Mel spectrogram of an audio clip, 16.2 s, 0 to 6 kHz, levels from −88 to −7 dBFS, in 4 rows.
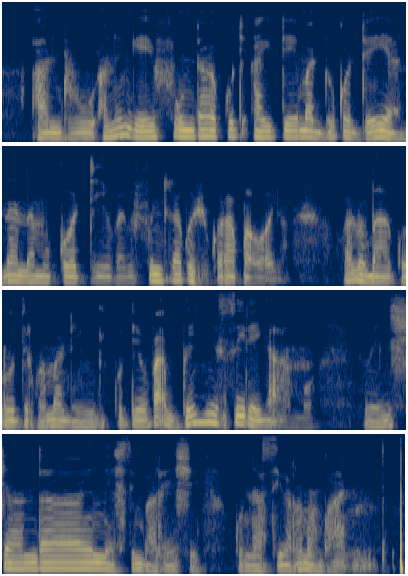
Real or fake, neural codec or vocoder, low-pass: real; none; 5.4 kHz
